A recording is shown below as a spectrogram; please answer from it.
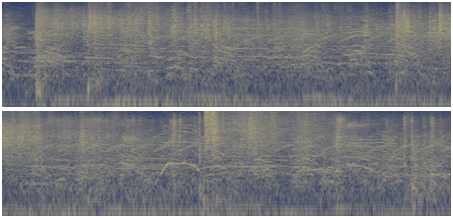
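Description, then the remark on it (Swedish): Glass shatters repeatedly amid a loud, chaotic crowd, with sharp cracks and smashing from cobblestones being thrown, over constant shouting and running noise throughout. “Så får vi se hur många stenar som blir kastade.”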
